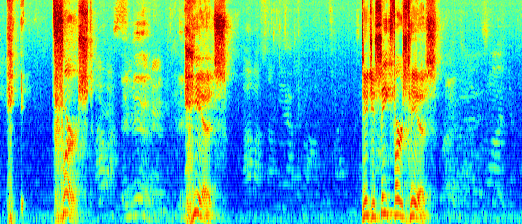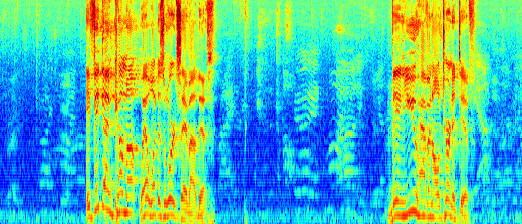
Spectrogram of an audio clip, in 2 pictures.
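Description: A man speaks with animation into a microphone, heard over loudspeakers in a large hall.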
